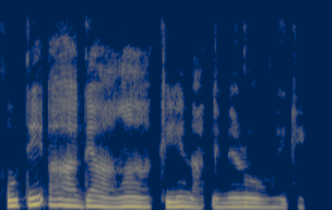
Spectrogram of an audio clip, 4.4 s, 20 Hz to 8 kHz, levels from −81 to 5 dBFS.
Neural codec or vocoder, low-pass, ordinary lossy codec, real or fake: none; 7.2 kHz; none; real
